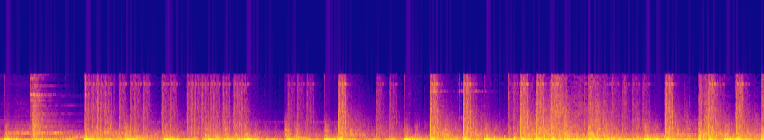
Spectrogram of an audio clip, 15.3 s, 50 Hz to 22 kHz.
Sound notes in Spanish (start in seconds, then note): 3.5 Disparos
